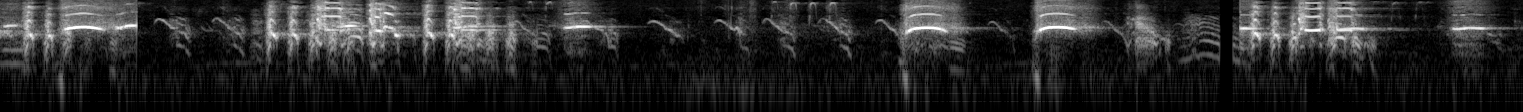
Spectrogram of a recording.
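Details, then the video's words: Female grey francolin (teetar) calling at a mango farm near a home: loud, harsh, ringing notes arching around the upper-middle pitch, given in bursts of several rapid squawky phrases with short pauses between, quieter scratchy chatter in the gaps. "Grey francolin teetar sound | female teetar awaz"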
